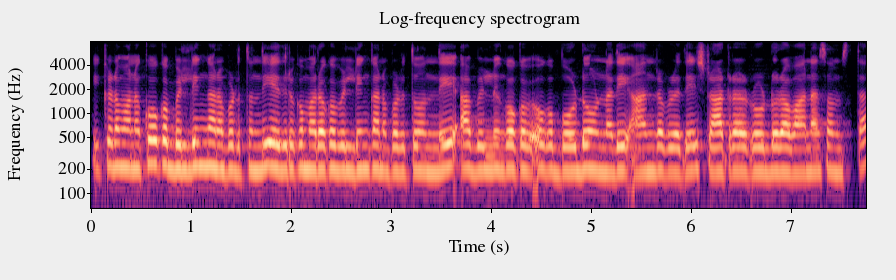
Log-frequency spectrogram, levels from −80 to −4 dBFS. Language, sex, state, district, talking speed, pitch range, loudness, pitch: Telugu, female, Andhra Pradesh, Srikakulam, 155 wpm, 190-205 Hz, -16 LUFS, 200 Hz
